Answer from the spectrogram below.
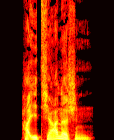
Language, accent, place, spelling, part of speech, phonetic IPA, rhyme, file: German, Germany, Berlin, haitianischen, adjective, [haˌiˈt͡si̯aːnɪʃn̩], -aːnɪʃn̩, De-haitianischen.ogg
- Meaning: inflection of haitianisch: 1. strong genitive masculine/neuter singular 2. weak/mixed genitive/dative all-gender singular 3. strong/weak/mixed accusative masculine singular 4. strong dative plural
